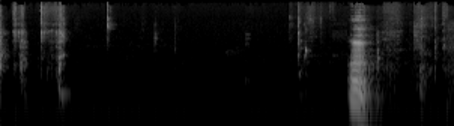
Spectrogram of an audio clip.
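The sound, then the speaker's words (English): Someone drinks water: faint wet mouth clicks, a long quiet pause, then a single louder gulp or swallow followed by a few soft smacks. “So let me get back and take a drink of water first.”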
